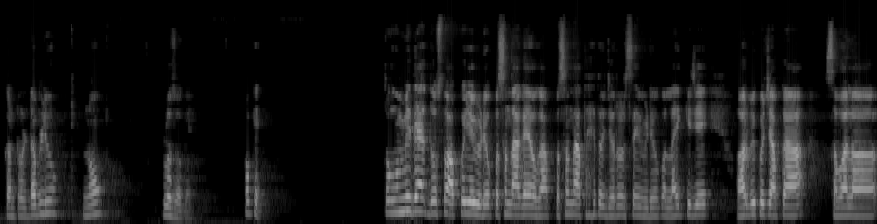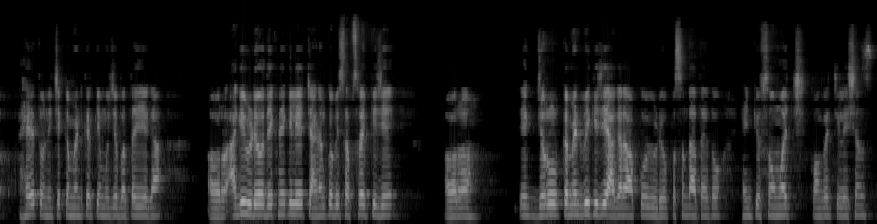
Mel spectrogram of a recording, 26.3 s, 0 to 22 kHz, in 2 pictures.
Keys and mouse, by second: 0.2 ctrl+w, 1.1 Right, 1.5 Return, 1.5 KP_Enter.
